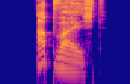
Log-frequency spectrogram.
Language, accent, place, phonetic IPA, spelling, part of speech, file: German, Germany, Berlin, [ˈapˌvaɪ̯çt], abweicht, verb, De-abweicht.ogg
- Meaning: inflection of abweichen: 1. third-person singular dependent present 2. second-person plural dependent present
